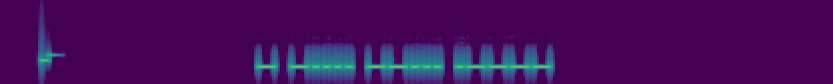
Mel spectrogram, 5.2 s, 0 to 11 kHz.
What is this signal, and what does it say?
Morse code, heard as a keyed tone, about 34 wpm, 700 Hz. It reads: T671
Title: Numbers - Contest Style - 4-Digit 35wpm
